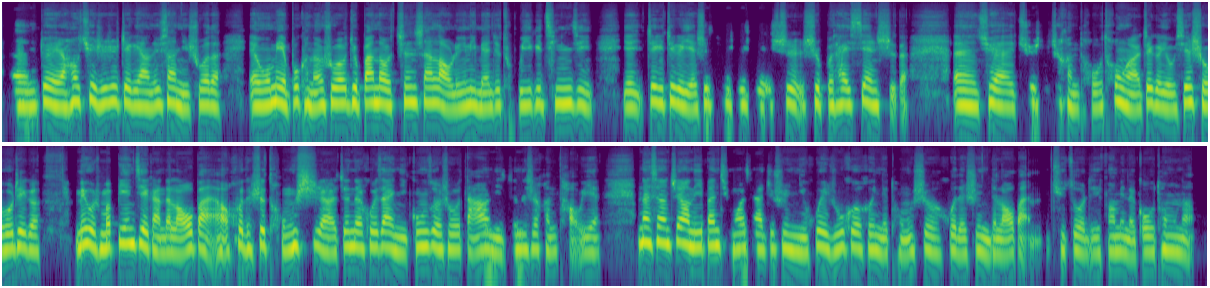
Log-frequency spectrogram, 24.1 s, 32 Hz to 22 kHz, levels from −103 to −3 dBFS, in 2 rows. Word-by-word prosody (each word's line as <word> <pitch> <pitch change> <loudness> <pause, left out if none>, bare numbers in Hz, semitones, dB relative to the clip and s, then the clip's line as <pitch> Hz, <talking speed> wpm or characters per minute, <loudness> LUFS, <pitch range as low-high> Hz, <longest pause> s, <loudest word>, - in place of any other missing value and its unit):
嗯， 175 0 +2
对， 190 -1 +3
然 170 -1 +3
后 215 - +4
确 220 +2 +1
实 195 0 +2
是 215 0 +2
这 195 -1 +1
个 - - 0
样 175 -1 +2
子， 175 - -1
就 - - +1
像 195 -1 +2
你 155 - 0
说 185 +4 -1
的， 170 -2 0 0.3
诶， 175 - 0
我 180 +1 +4
们 215 - +6
也 190 - +5
不 210 +4 -1
可 185 - +1
能 175 +1 +2
说 200 +1 +3
就 200 +1 +3
搬 200 +2 +5
到 195 -2 +5
深 210 +4 +1
山 205 0 +1
老 170 -5 +4
林 165 +4 0
里 185 - +2
面， 165 -1 -1
就 180 - -2
图 - - -18
一 180 0 -1
个 195 - -1
清 195 +2 +1
静， 180 -4 -3 0.3
也 165 -2 -2
这 220 - +2
个 200 - +2
这 210 +3 +1
个 185 - +5
也 155 -2 +1
是 195 +5 -1
确 185 - -8
实 185 -3 -6 0.3
是 190 +1 -1
是 - - -6
是 200 +2 0
不 180 - -2
太 185 +1 +1
现 190 +1 0
实 185 - -6
的。 - - -8 0.4
呃， 180 -1 +3
确 170 -2 +1
确 180 - -8
实 - - -8
是 200 - -11
很 175 -6 -3
头 160 +3 -6
痛 205 +1 +2
啊， 150 -2 +1
这 200 +6 +2
个 175 -3 0
有 155 -1 0
些 210 +7 +2
时 195 -3 0
候 175 +2 +2
这 205 0 +3
个 175 -2 -2 0.3
没 210 - +3
有 225 -3 +6
什 185 - 0
么 190 - +4
边 235 +4 +3
界 225 -2 +4
感 170 -4 0
的 160 - 0
老 155 +4 +3
板 185 -3 +1
啊， - - +1
或 220 - -2
者 185 - -1
是 220 +5 +2
同 180 -1 0
事 205 +1 -1
啊， 160 -3 +1
真 205 +4 0
的 200 -1 +2
会 200 +1 -1
在 200 -1 +2
你 155 -3 -1
工 205 +4 0
作 205 - +1
的 - - +1
时 180 - -5
候 180 - -1
打 - - -4
扰 180 - +1
你， 155 -3 -2
真 180 +5 -6
的 180 - -1
是 185 - -4
很 165 -1 -6
讨 165 - -7
厌。 155 0 -6 0.4
那 250 +1 +5
像 245 0 +3
这 240 - 0
样 230 -2 +6
的 - - +3
一 - - 0
般 215 +1 +2
情 205 -2 -10
况 185 +1 0
下， 180 -2 -2
就 185 +2 -7
是 190 0 -2
你 165 -3 0
会 200 +4 -1
如 180 +3 -2
何 195 -1 -2
和 180 0 -4
你 165 - -1
的 150 - -2
同 145 +1 -5
事 170 -2 -5
或 170 +4 -5
者 145 - -3
是 170 +4 -6
你 150 - -1
的 150 - -4
老 145 +1 0
板 - - -3 0.2
去 170 - -8
做 165 -1 -4
这 150 +1 -8
方 165 +1 -5
面 160 -2 -2
的 135 - -2
沟 160 +2 -3
通 170 -1 -2
呢？ 145 -3 -5
185 Hz, 365 characters per minute, -22 LUFS, 165-200 Hz, 0.4 s, 们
